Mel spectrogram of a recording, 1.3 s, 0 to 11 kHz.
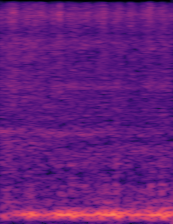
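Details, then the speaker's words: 1972 Oldsmobile Cutlass Supreme V8 running briefly on fuel poured into the carburettor bowls, fuel pump delivering nothing: deep even rumble, no rattles, knocks or ticks; engine sounds good before running out of gas. "And good news is that the engine does sound good. It doesn't have any rattles or knocks in the motor."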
